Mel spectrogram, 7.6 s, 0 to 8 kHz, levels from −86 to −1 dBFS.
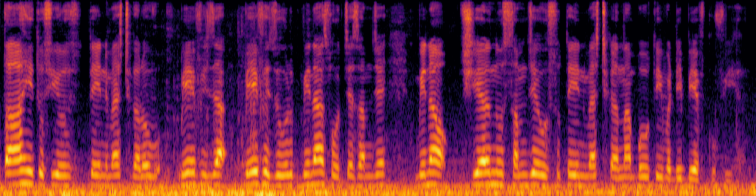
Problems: none marked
